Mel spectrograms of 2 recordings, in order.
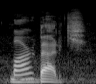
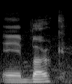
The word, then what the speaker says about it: Berk: Berk. Berk. But a lot of people say BK.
